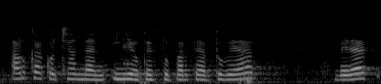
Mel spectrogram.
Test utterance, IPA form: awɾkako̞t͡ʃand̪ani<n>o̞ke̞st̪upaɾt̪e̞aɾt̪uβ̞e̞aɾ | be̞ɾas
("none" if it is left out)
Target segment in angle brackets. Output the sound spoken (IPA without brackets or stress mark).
ɲ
